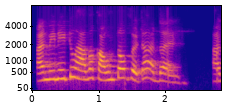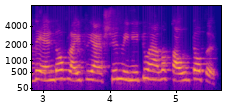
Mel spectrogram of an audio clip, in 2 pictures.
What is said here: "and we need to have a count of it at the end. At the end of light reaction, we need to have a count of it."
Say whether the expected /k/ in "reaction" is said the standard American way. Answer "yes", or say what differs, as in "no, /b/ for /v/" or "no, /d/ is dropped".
yes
